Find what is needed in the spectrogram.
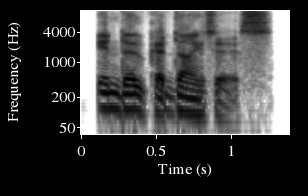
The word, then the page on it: endocarditis: British English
